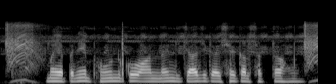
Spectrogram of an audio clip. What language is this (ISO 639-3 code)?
hin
